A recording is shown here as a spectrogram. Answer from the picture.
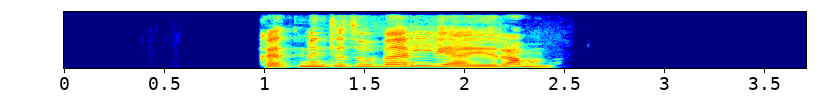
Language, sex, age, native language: Icelandic, female, 50-59, Icelandic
